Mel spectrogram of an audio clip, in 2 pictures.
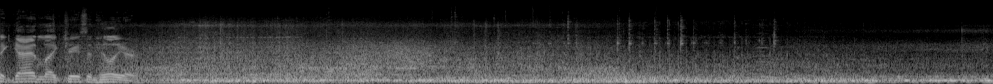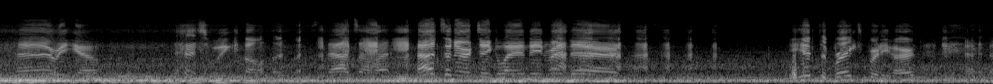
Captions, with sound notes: like Jason Hillier. (plane droning) There we go. That's what we call an... That's an Arctic landing right there. He hit the brakes pretty hard.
